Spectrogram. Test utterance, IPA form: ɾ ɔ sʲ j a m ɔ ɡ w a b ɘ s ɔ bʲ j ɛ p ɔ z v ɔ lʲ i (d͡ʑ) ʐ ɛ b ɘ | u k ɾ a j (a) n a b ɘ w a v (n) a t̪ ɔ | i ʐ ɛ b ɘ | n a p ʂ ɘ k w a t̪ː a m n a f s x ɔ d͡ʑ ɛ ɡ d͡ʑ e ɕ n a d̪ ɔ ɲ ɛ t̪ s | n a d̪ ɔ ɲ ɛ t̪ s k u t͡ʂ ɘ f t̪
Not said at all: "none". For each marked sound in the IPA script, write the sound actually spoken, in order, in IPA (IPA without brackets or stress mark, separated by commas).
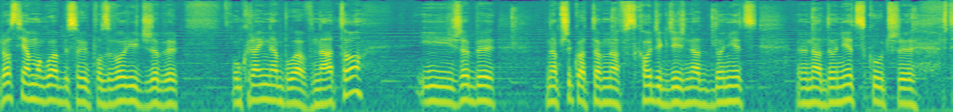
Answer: d͡ʑ, i, n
